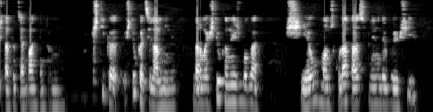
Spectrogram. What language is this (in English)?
Romanian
